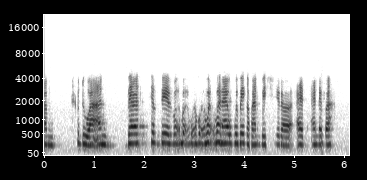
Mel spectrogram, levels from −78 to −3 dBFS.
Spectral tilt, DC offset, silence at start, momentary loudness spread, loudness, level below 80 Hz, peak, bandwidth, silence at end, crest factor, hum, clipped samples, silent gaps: -8 dB/octave; under 0.1%; 0 s; 9 LU; -19 LUFS; -58 dBFS; -4 dBFS; 4.7 kHz; 0.35 s; 16 dB; none; under 0.1%; none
